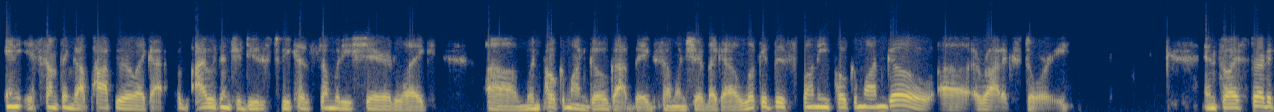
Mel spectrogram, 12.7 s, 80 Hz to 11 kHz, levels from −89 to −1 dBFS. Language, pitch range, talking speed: English, 85-115 Hz, 175 wpm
